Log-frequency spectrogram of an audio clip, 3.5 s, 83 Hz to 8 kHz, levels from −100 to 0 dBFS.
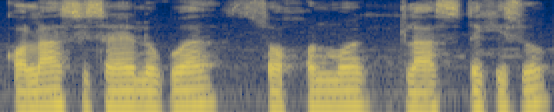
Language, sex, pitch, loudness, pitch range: Assamese, male, 100 Hz, -18 LUFS, 100-105 Hz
